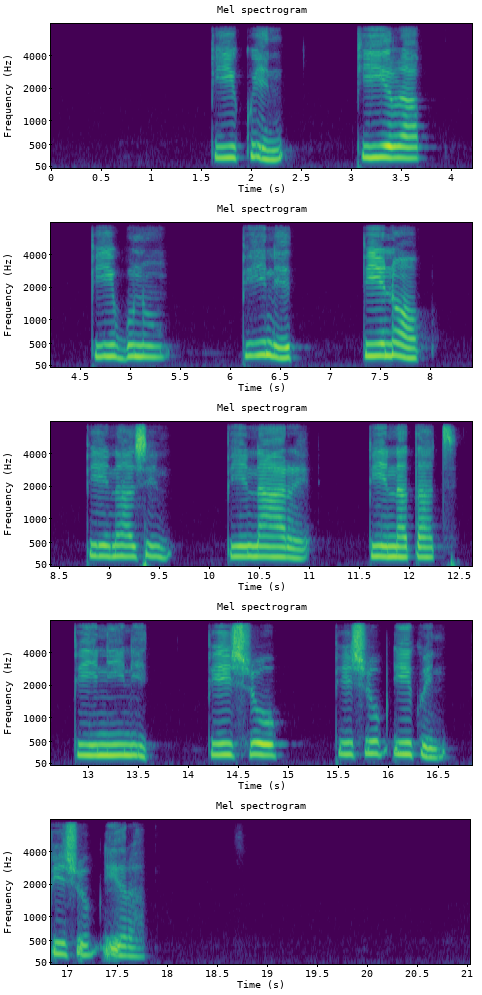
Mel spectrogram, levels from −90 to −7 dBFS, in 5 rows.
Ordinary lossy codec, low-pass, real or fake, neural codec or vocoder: none; 7.2 kHz; fake; vocoder, 44.1 kHz, 128 mel bands, Pupu-Vocoder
